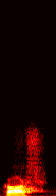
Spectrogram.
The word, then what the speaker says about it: cosh: And this is defined as cos hyperbolic, pronounced cosh theta.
